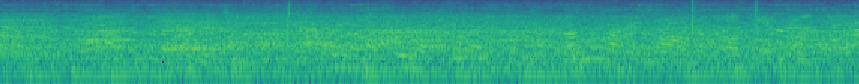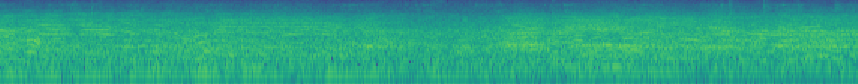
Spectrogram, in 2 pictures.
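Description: A large crowd of young women chatters outdoors.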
